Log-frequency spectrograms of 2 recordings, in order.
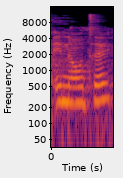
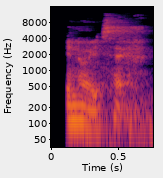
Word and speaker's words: Inoite: So it's not Inote? Can I No. try? Because I think I heard you say it so many times. Inoite. There you go.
